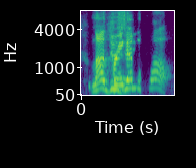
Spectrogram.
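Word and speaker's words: La Deuxième Étoile: I don't know how to pronounce the 2 La Demois Etoile. This was one of our big winners on opening day, Chad. Yeah, that's right. That's right. Frank's call 8,000 times. La Deuxième Etoile.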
